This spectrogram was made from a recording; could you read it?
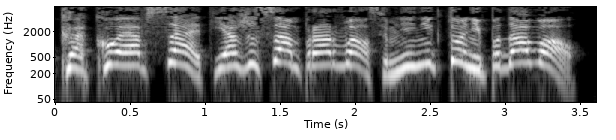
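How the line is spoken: Shouted. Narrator (Russian): Чик крикнул

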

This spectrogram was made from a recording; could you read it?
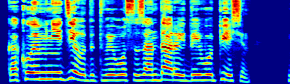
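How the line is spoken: Rough angry shout. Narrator (Russian): грубо крикнул армянин

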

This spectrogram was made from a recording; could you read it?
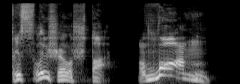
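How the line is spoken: Startlingly loud bark. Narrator (Russian): гаркнул дядя Вернон так, что даже тетя Петунья и Дадли подскочили

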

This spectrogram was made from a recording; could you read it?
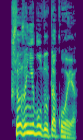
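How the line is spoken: Irritated shouting. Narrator (Russian): в раздражении кричала на него Анна Дмитриевна

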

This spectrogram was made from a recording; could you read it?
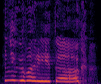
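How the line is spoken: Moaning. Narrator (Russian): простонала миссис Телек

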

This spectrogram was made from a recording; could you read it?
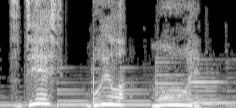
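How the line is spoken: Happy smiling whisper. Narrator (Russian): шептала Соня и счастливо улыбалась

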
